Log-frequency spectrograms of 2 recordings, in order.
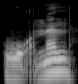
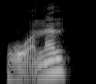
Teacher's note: the third tone is somewhat of an exception here as is usually the case with the third tone because here the neutral tone is usually higher · So if we say something like 我们, as in us or we, 我们, the men here is higher than 我. 我 is very low and men is high.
